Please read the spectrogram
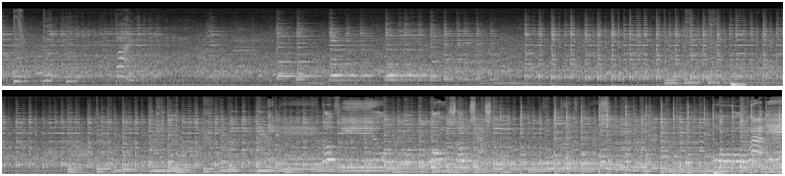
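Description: Live samba band: a cavaquinho plays a plucked introduction on its own, then low plucked notes and more instruments join from about halfway, and the music grows steadily louder toward the end.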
